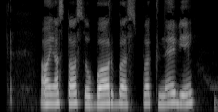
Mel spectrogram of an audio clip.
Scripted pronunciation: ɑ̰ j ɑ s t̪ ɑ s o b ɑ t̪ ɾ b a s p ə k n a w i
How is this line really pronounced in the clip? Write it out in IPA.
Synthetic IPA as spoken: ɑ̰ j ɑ s t̪ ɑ s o b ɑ ɾ b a s p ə k n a w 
